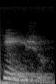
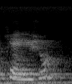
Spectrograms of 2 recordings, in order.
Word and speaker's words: queijo: Então, nós vamos ter o queijo. Reparem que a letra Q é como se ela estivesse sozinha. O U não é pronunciado.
